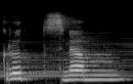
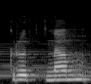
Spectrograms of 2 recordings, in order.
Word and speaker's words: కృత్స్నం: అంగ్ ఉచ్చారణ భూతగ్రామమిమం కృత్స్నం కృ తర్వాత తాకి సావత్తు నావత్తు మూడు చక్కగా వినపడాలి. కృత్స్నం అనకూడదు, కృత్నం అనకూడదు. కృత్ స్నం కృత్ స్నం కృత్స్నం భూతగ్రామమిమం కృత్స్నం అవశం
